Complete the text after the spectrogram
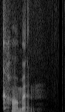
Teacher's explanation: I shoulda told him that I was comin'. The G falls off the end of coming.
